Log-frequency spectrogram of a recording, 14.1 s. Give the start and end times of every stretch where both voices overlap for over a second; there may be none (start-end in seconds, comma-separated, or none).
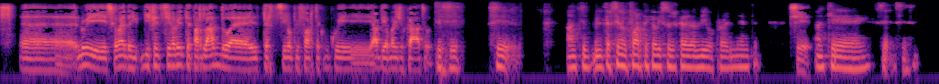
none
